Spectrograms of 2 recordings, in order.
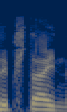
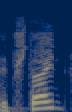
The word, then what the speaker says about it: Epstein: fais un petit aparté, moi je prononce Epstein, et il y a beaucoup de gens qui prononcent Epstein, j'ai jamais prononcé Albert Einstein, si vous voulez, hein, on prononce Albert Einstein, et le fait de prononcer non pas Jeffrey Epstein, mais Jeffrey Epstein, c'est déjà un biais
